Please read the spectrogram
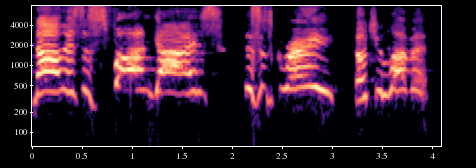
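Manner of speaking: high, slow delighted shout; gleeful carefree dad. Retold or imitated. Preacher imitating a dad thrilled by an earthquake, high gleeful shouts. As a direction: cheer the family on like it's a ride. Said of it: "he's just like".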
